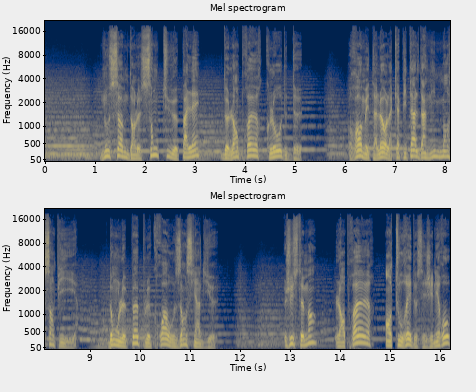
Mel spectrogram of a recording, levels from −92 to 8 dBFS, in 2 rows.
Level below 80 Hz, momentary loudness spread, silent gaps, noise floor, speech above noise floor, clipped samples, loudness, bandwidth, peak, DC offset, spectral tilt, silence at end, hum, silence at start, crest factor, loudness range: -44 dBFS; 17 LU; none; -43 dBFS; 27 dB; under 0.1%; -17 LUFS; 19 kHz; 0 dBFS; under 0.1%; -5 dB/octave; 0 s; none; 0 s; 18 dB; 3 LU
